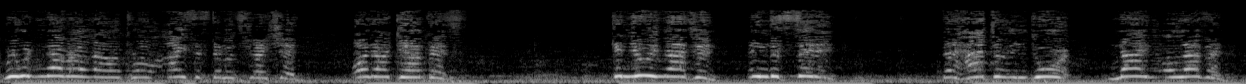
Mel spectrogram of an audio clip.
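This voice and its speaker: A man in his forties giving an emotional rally speech, shouting with forceful repetition. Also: very high-pitched, fairly even intonation, takes it slowly, long pauses, a little hiss or hum, low-quality recording. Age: 40s. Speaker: university employee speaking at a rally.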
